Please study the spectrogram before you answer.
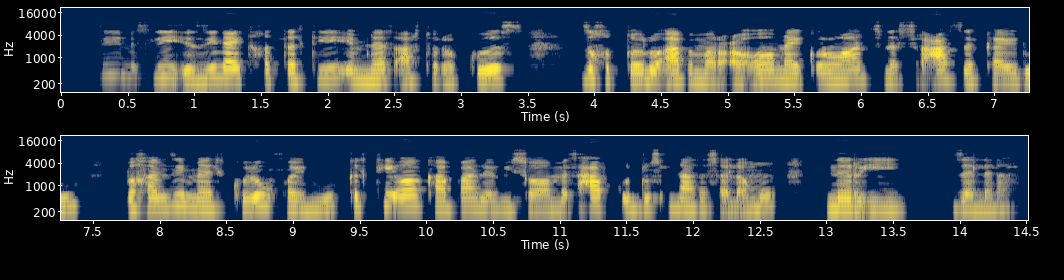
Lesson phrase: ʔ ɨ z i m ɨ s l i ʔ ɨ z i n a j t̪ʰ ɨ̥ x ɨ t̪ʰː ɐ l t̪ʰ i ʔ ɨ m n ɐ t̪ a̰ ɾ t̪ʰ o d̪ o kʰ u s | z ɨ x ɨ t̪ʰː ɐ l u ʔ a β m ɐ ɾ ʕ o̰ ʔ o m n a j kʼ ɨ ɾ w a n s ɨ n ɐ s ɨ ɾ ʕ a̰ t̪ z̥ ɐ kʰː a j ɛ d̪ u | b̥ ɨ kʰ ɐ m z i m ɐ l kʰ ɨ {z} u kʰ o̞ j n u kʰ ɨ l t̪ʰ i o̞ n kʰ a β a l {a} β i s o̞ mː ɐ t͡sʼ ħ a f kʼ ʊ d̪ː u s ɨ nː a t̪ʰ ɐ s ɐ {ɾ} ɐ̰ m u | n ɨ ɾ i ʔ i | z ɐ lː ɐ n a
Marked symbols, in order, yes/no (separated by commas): no, no, no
